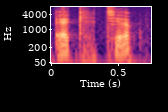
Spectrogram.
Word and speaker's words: Ektape: I call him Ektape, which is pronounced Ek-Tip.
